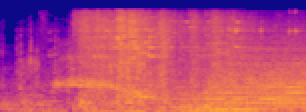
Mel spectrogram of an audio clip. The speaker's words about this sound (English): Edgar breaks into Gutenberg's jewelry shop and wades inside. He uses both hands clasped together to break the display counters and rummages briefly through the jewelry in them.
